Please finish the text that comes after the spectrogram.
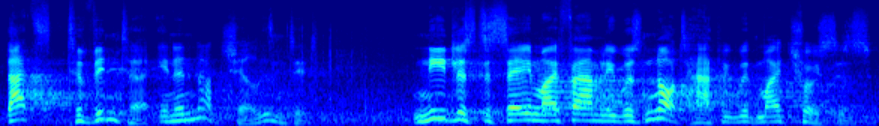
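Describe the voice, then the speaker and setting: A suave, self-flattering noble mage for a fantasy game. His voice is very bright and crisp-edged, swooping theatrically with dry wit. It rings in a reverberant hall. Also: on the high side, normal speed, a little hiss or hum. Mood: theatrical, self-mocking. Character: witty, vain aristocratic male mage, sardonic rebel exile. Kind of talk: video game dialogue acting.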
